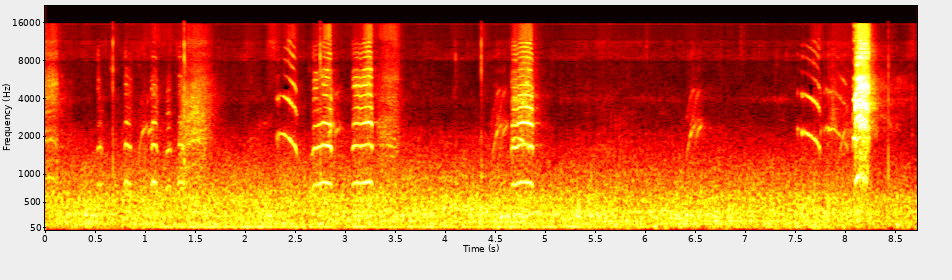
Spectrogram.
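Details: Lorikeets visiting a feeder in Australia: scattered short, harsh screeches with pauses between, one louder rasping burst near the end, over quiet background hiss.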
